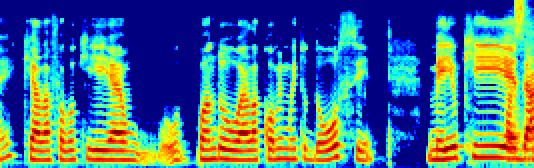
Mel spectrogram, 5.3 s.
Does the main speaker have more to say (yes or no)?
yes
